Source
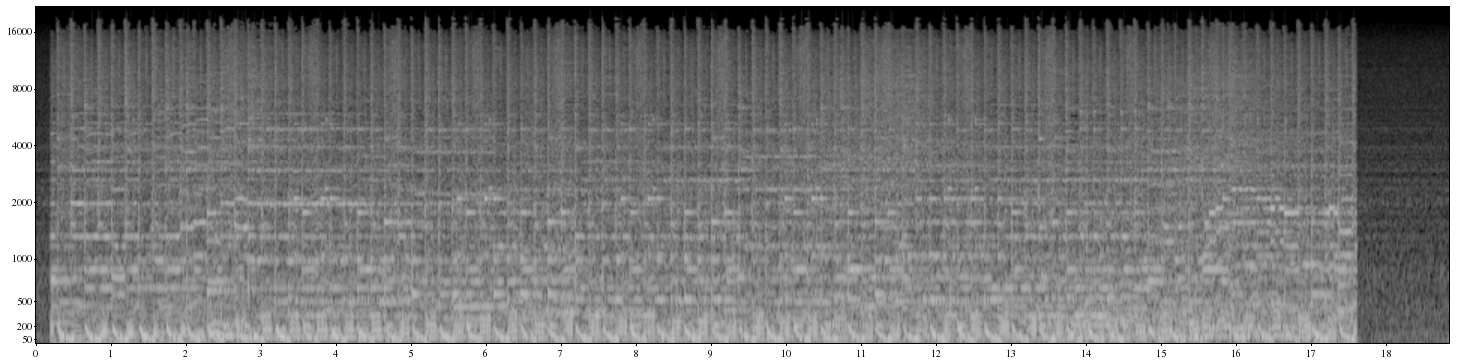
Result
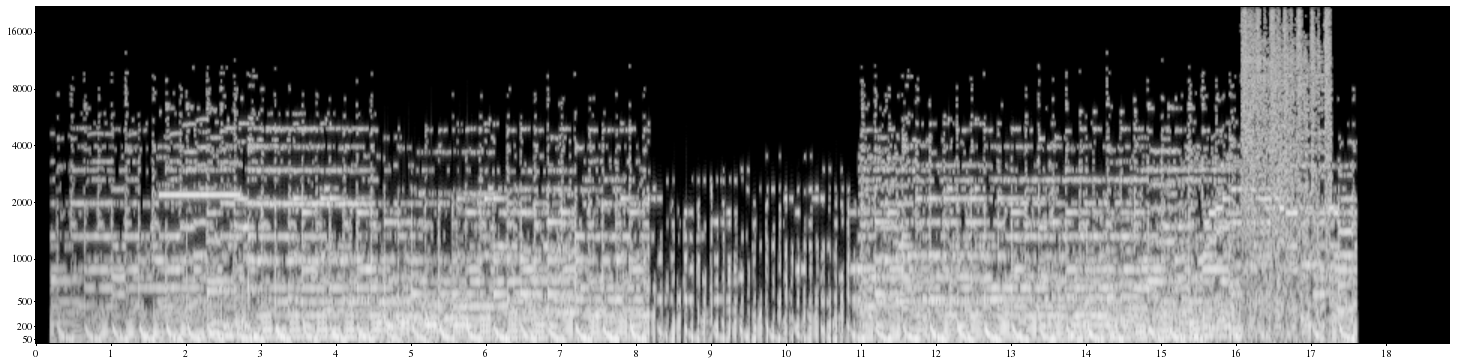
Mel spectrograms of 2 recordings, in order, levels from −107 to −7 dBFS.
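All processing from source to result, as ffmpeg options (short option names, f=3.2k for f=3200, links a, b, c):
-filter_complex "[0:a]asettb=1/sr,asplit=3[a][b][c];[a]atrim=end=1.644[d];[b]atrim=start=1.64:end=2.73,asetpts=PTS-STARTPTS,afade=t=in:d=0.004:c=qsin,afade=t=out:st=1.086:d=0.004:c=qsin,equalizer=f=1.6k:w=7.9:g=-5.5,bandreject=f=1.7k:w=16,aeval=exprs='val(0)+0.02*sin(2*PI*2200*n/s)':c=same[e];[c]atrim=start=2.726[f];[d][e]acrossfade=d=0.004:c1=hsin:c2=qsin[g];[g][f]acrossfade=d=0.004:c1=qsin:c2=hsin,asettb=1/sr,asplit=3[h][i][j];[h]atrim=end=4.554[k];[i]atrim=start=4.55:end=5.76,asetpts=PTS-STARTPTS,afade=t=in:d=0.004:c=qsin,afade=t=out:st=1.206:d=0.004:c=qsin,equalizer=f=250:t=o:w=1:g=13,tremolo=f=230:d=0.571[l];[j]atrim=start=5.756[m];[k][l]acrossfade=d=0.004:c1=hsin:c2=qsin[n];[n][m]acrossfade=d=0.004:c1=qsin:c2=hsin,asettb=1/sr,asplit=3[o][p][q];[o]atrim=end=8.184[r];[p]atrim=start=8.18:end=10.96,asetpts=PTS-STARTPTS,afade=t=in:d=0.004:c=qsin,afade=t=out:st=2.776:d=0.004:c=qsin,lowpass=3.6k,aeval=exprs='val(0)*pow(10,-21*if(lt(mod(-12*n/s,1),2*abs(-12)/1000),1-mod(-12*n/s,1)/(2*abs(-12)/1000),(mod(-12*n/s,1)-2*abs(-12)/1000)/(1-2*abs(-12)/1000))/20)':c=same[s];[q]atrim=start=10.956[t];[r][s]acrossfade=d=0.004:c1=hsin:c2=qsin[u];[u][t]acrossfade=d=0.004:c1=qsin:c2=hsin,asettb=1/sr,asplit=3[v][w][x];[v]atrim=end=16.074[y];[w]atrim=start=16.07:end=17.28,asetpts=PTS-STARTPTS,afade=t=in:d=0.004:c=qsin,afade=t=out:st=1.206:d=0.004:c=qsin,highpass=f=140:p=1,aemphasis=mode=production:type=75kf,aeval=exprs='(mod(20*val(0)+1,2)-1)/20':c=same[z];[x]atrim=start=17.276[aa];[y][z]acrossfade=d=0.004:c1=hsin:c2=qsin[ab];[ab][aa]acrossfade=d=0.004:c1=qsin:c2=hsin,afftfilt=real='re*gte(hypot(re,im),0.02)':imag='im*gte(hypot(re,im),0.02)':win_size=1024:overlap=0.75,dynaudnorm=f=660:g=5:m=12dB,alimiter=level_in=15dB:limit=-1dB:release=50:level=0:latency=1,volume=-6dB"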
